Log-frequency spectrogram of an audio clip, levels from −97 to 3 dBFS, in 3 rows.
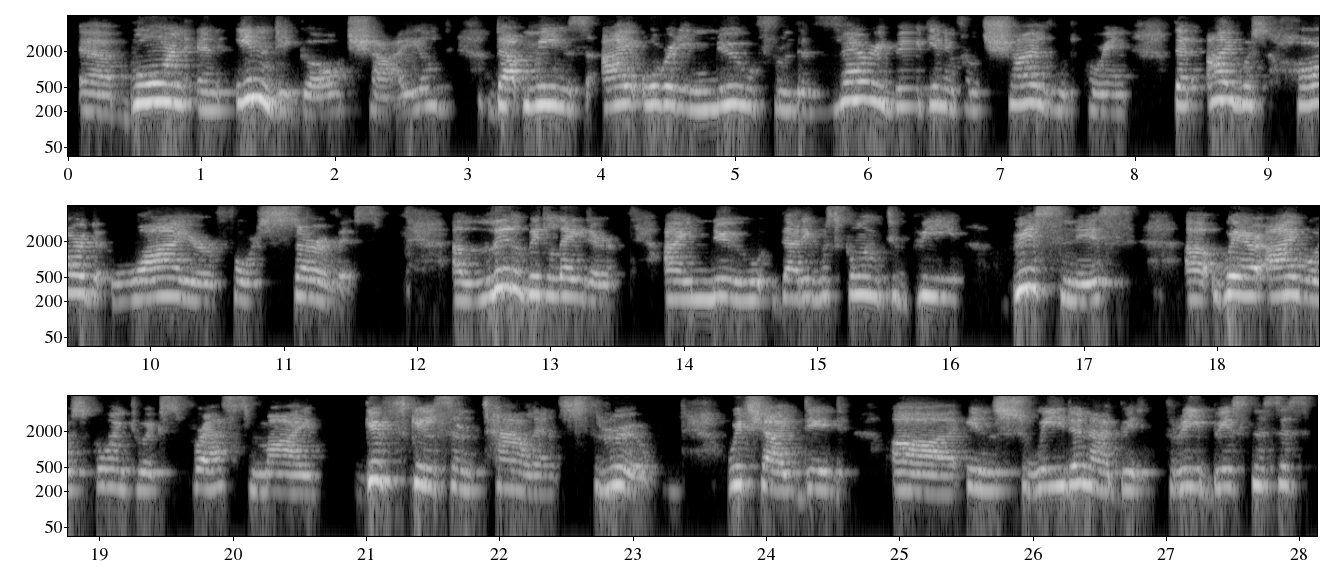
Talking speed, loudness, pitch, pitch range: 125 wpm, -25 LUFS, 240 Hz, 215-265 Hz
